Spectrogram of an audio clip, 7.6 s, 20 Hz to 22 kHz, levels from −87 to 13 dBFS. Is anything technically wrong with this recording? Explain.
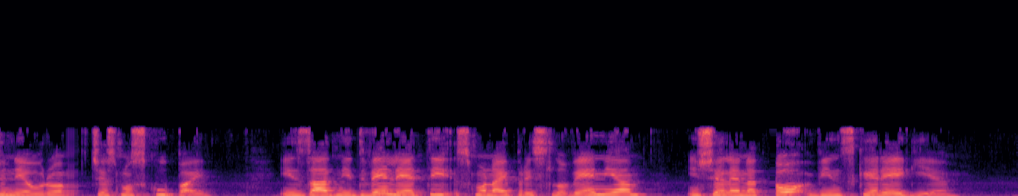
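Yes. There is concealed Bluetooth headset packet loss, heard three times. The first is 0.50 to 0.59 s, just before "če smo skupaj". Losses there are scattered over 90 ms, with the longest run 37.5 ms. The second is 2.68 to 2.71 s, between "in zadnji" and "dve leti smo najprej". The third is 5.79 to 5.83 s. Packets dropped on the headset link, so the receiver filled the gaps by repeating recent waveform. Short gaps pass almost unnoticed. Longer runs give a brief buzzy hold and a slight warble as the speech resumes. The mSBC wideband link carries the audio.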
